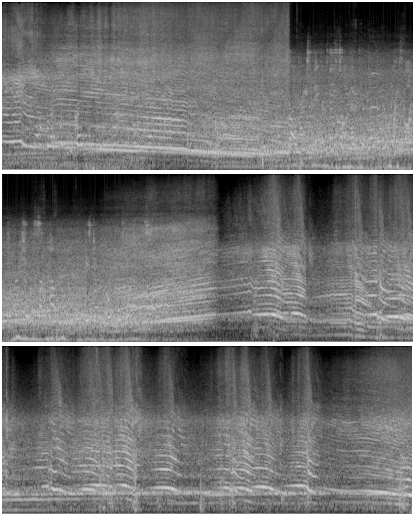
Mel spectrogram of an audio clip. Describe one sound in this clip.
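Racing motorcycle engines roar and whine as the bikes speed past.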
